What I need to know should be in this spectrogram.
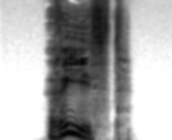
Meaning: second-person singular preterite of reihen
- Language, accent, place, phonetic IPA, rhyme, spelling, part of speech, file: German, Germany, Berlin, [ʁiːst], -iːst, riehst, verb, De-riehst.ogg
